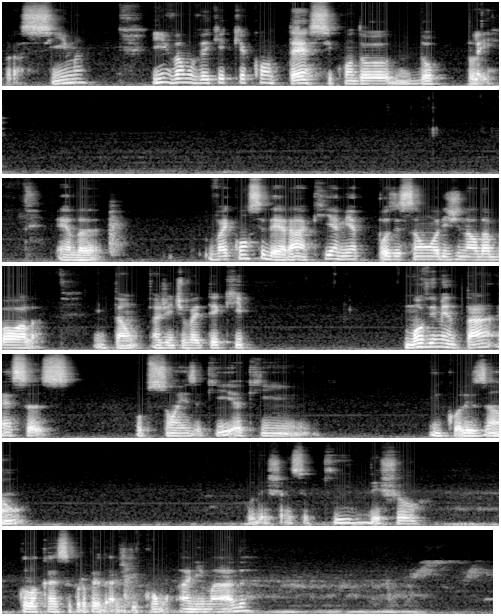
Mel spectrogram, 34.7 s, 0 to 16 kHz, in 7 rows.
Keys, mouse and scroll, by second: 0.5 click, 1.4 middle click, 4.7 space, 15.1 Escape, 16.0 click, 17.5-19.2 middle drag, 21.2-22.5 middle drag, 22.6-23.8 middle drag, 26.9 click, 29.4 click, 32.2 space.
